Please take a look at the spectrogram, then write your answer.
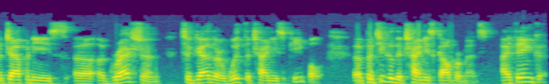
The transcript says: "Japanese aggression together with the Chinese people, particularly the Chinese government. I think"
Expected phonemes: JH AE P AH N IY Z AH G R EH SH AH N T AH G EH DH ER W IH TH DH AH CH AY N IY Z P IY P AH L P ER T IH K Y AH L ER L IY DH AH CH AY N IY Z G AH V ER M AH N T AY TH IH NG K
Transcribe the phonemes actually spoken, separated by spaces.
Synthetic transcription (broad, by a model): JH AE P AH N IY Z AH G R EH SH AH N T AH G EH DH ER W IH DH AH CH AY N IY Z P IY P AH L P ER T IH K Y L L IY DH AH CH AY N IY Z G AH V ER M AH N T AY TH IH NG K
